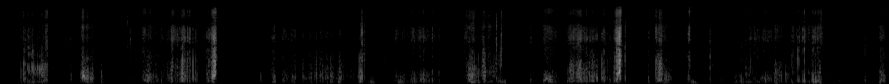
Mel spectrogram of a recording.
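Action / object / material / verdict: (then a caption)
scrape / wax-coated scratch-art paper scratched with a wooden stylus / coated paper / none. A pointed wooden stylus scratches letters into the waxy black layer of a flat rainbow scratch-art paper sheet, exposing rainbow colors and leaving flakes of coating. Short, irregular bursts of dry, bright scratching and crunching come in close succession, with sharp clicks where the tip digs in.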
